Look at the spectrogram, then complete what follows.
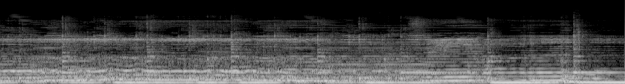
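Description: Live Indian classical music: tabla and sitar played over a steady low drone, with a few sharp drum strokes near the end.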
